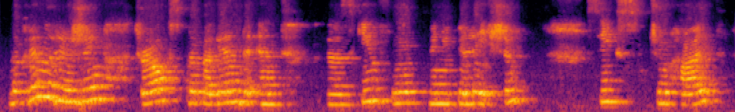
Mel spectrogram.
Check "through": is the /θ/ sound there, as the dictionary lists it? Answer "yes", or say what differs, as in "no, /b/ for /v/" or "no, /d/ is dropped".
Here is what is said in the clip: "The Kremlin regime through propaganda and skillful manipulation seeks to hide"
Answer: no, /t/ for /θ/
